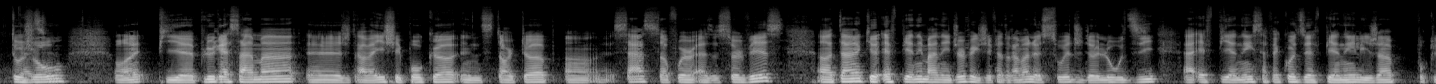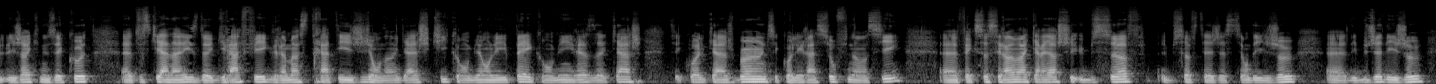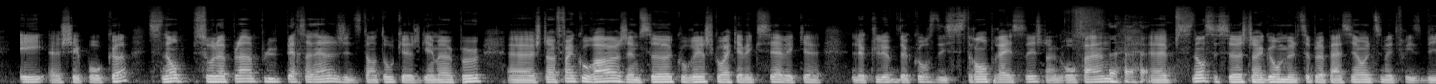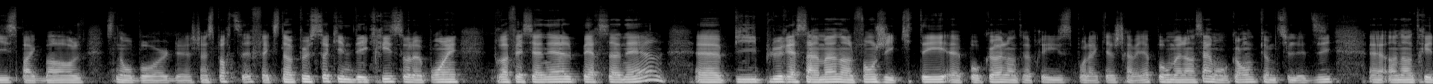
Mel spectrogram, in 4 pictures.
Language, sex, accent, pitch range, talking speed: French, male, Canadian, 105-120 Hz, 215 wpm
